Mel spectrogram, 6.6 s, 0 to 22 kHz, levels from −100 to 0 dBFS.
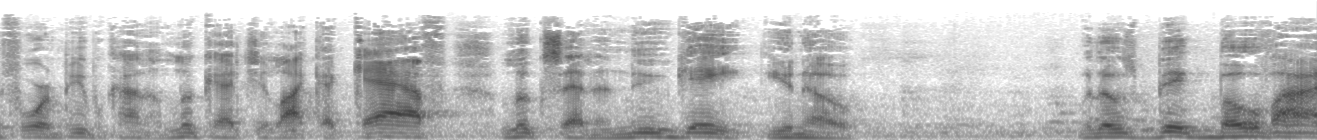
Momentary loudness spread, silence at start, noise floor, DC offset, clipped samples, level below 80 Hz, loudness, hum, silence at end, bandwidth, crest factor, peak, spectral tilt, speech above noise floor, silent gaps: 12 LU; 0 s; -58 dBFS; under 0.1%; under 0.1%; -62 dBFS; -33 LUFS; none; 0 s; 15 kHz; 24 dB; -10 dBFS; -2.5 dB/octave; 24 dB; none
